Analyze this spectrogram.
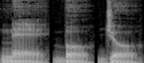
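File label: "nebojo", concatenated syllables; Affixing experiment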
